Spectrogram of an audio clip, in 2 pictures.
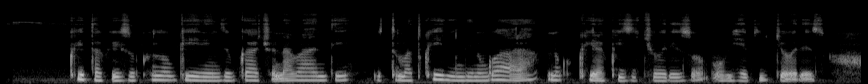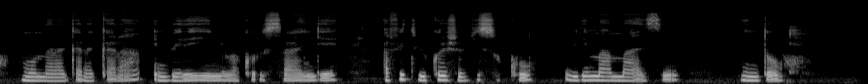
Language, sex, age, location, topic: Kinyarwanda, female, 25-35, Kigali, health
